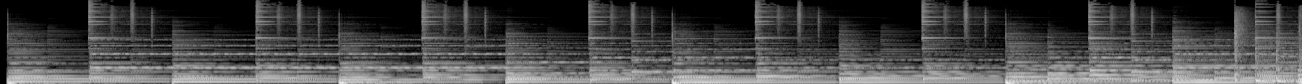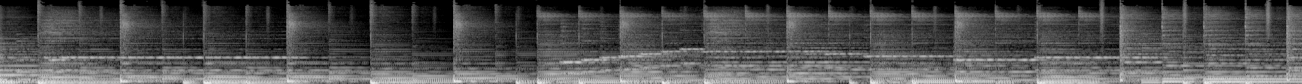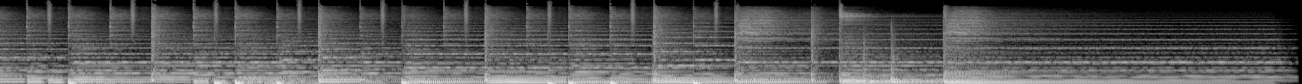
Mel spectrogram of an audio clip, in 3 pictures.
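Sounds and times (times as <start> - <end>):
pop ballad keyboard rhythm: 0.1 - 38.8.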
